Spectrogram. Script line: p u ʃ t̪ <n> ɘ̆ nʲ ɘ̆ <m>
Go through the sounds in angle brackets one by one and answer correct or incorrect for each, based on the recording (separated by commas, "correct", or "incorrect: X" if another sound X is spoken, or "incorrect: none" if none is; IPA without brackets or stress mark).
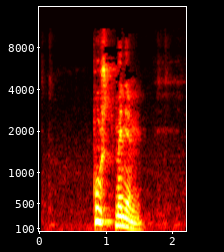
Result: incorrect: m, correct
